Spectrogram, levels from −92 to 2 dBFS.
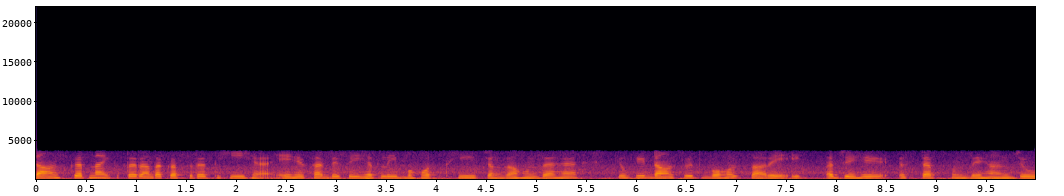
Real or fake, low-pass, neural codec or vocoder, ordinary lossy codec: real; 3.6 kHz; none; none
